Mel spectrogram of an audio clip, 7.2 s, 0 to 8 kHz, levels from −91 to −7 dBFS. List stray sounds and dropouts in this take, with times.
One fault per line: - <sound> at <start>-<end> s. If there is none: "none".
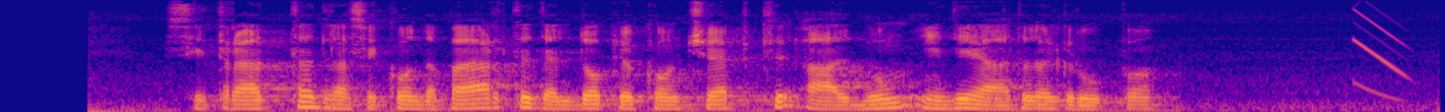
- chirp at 6.8-7.1 s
